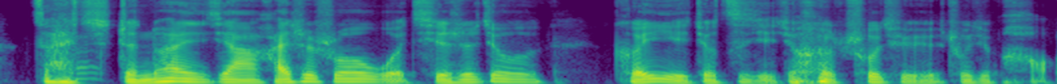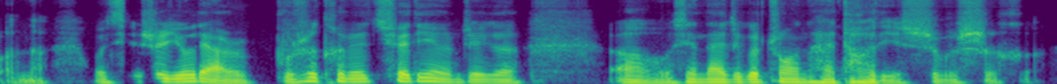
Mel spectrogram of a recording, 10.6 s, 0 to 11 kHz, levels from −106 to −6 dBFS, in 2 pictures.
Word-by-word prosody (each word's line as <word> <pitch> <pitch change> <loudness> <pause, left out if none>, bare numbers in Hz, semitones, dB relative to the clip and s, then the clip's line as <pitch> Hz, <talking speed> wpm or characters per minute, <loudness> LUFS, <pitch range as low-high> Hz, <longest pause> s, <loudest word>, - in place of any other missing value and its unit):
再 105 -3 +2 0.2
诊 95 -3 +3
断 120 +2 +6
一 105 - -1
下？ 90 -2 +2
还 95 +3 +3
是 120 +4 +2
说 115 +1 +2
我 105 - 0
其 90 - -1
实 95 +3 0
就 105 -2 -1 0.4
可 95 - +2
以 100 -6 +3
就 85 +2 -2
自 75 - -8
己 - - -5
就 - - -3 0.2
出 - - -1
去 85 -1 -5
出 - - -8
去 85 0 -5
跑 80 - -13
了 - - -14
呢？ - - -9 0.2
我 95 - -4
其 90 - -8
实 125 +1 0
有 120 +2 +5
点 120 -5 +5
儿 85 0 -1
不 100 - -4
是 140 +6 +1
特 135 - -3
别 120 -1 +2
确 125 - +1
定 125 -6 +1
这 100 -1 -1
个 95 -2 -2 0.4
呃， 85 -3 -2
我 85 +2 -5
现 100 +4 -1
在 100 0 +4
这 105 - 0
个 105 - +4
状 105 -1 +1
态 100 -2 +1
到 100 +1 -1
底 80 -3 -1
适 80 +5 -7
不 85 - -7
适 85 - -5
合。 - - -18
100 Hz, 300 characters per minute, -24 LUFS, 90-110 Hz, 0.4 s, 断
